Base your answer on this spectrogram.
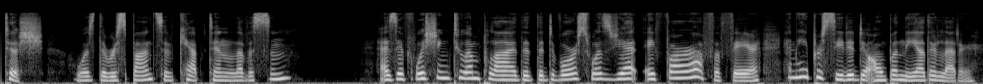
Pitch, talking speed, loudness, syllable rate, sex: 225 Hz, 175 wpm, -17 LUFS, 5.3 syllables/s, female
